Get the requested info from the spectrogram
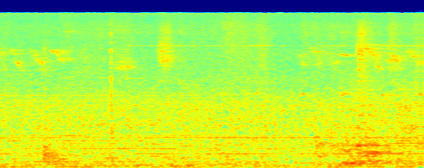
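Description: Steady background rumble and hum of a room, with a few faint brief sounds over it and a slight swell about three and a half seconds in.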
